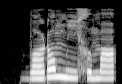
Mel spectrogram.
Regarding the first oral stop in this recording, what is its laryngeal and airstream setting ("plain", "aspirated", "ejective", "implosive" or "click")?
plain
